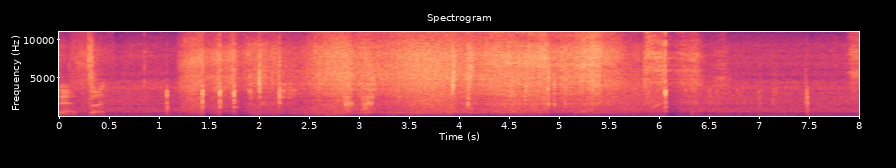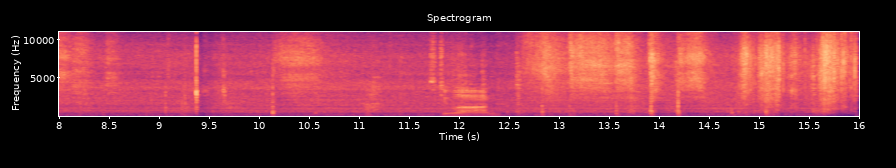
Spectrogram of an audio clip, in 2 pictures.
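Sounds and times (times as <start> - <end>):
loud rushing hiss: 0.0 - 6.9, 7.8 - 8.9, 10.1 - 11.4, 12.6 - 16.0
forge air blower running: 0.0 - 16.0.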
